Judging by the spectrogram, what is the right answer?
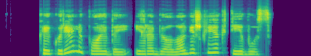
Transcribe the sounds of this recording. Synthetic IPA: kɐɪkʊɾʲiɛlʲɪpoːjd̪ɐɪiːɾɐbʲɪɔlˠɔɡʲɪʃkɐɪɐkʲt̪ʲiːʋuːs

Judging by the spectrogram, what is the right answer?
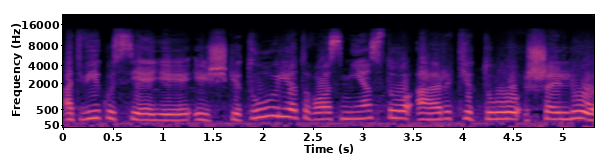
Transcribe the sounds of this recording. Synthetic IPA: ɐt̪ʲʋʲiːkʊsʲiːjɪɪʃkʲɪt̪uːlʲiɛt̪ʊʋoːsmʲiɛst̪uːʔɐrkʲɪt̪uːʃɐlʲuː

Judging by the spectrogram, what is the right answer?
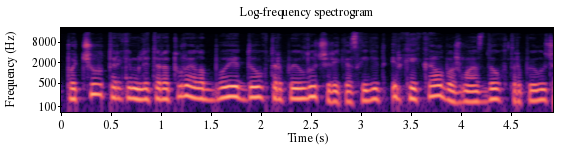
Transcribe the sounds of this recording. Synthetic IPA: pɐt͡ʃʲut̪ɐɾʲkʲɪmlʲɪt̪ʲɛɾɐt̪uːɾojlˠɐbɐɪd̪ɐʊkt̪ɐɾpilˠut͡ʃʲʊɾʲɛɪkʲɛskɐd̪ʲiːt̪ʲɪɾkɐɪkɐlˠbɐʒmoːnʲɛsd̪ɐʊkt̪ɐɾpilˠut͡ʃʲ

